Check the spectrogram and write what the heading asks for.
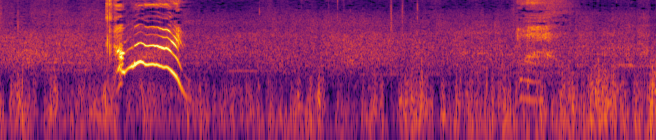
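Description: Wind buffeting a phone microphone outdoors, with handling noise throughout. About a second in comes one high call that rises and falls over most of a second.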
